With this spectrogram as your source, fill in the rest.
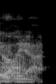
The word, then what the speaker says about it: Aliyah: Is it Aliyah or Aliyah? Oh, Aliyah, actually. Aliyah.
